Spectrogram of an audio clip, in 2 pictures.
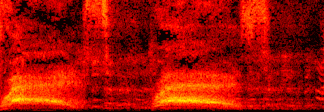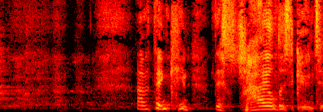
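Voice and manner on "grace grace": cross, angry, shouted calling-out. Retelling chasing a child down the street: retelling angry shouting. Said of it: "then the anger set in".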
